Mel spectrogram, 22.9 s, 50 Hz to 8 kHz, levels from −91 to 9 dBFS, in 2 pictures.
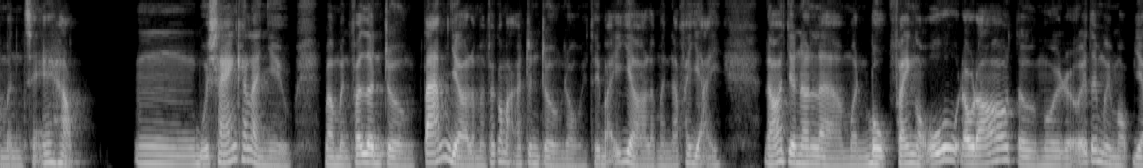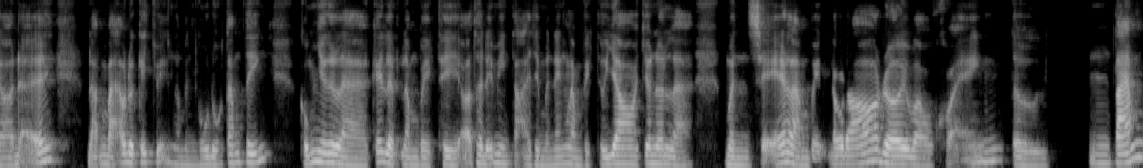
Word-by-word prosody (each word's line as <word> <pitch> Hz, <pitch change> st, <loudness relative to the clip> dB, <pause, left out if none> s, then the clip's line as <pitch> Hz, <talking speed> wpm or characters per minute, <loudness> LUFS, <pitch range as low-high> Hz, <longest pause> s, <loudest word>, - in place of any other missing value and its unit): mình 120 Hz, -1 st, -5 dB
sẽ 160 Hz, +7 st, -2 dB
học, 160 Hz, -1 st, 0 dB, 0.6 s
ừm, 145 Hz, -1 st, -1 dB
buổi 135 Hz, +1 st, +2 dB
sáng 165 Hz, +9 st, +3 dB
khá 220 Hz, -2 st, 0 dB
là 185 Hz, -7 st, +2 dB
nhiều. 120 Hz, -3 st, -5 dB, 0.3 s
Và 130 Hz, -, +1 dB
mình 125 Hz, -1 st, -2 dB
phải 150 Hz, +4 st, +5 dB
lên 150 Hz, -2 st, +8 dB
trường 120 Hz, -5 st, 0 dB
8:00 165 Hz, -, +5 dB
là 120 Hz, -, -2 dB
mình 120 Hz, 0 st, -6 dB
phải 160 Hz, -, -4 dB
có 180 Hz, -, -2 dB
mặt 165 Hz, -2 st, -3 dB
ở 140 Hz, -, -5 dB
trên 145 Hz, -2 st, -2 dB
trường 120 Hz, -4 st, -3 dB
rồi, 115 Hz, -1 st, -9 dB
thì 135 Hz, -, -4 dB
7:00 140 Hz, -4 st, 0 dB
là 115 Hz, -, -5 dB
mình 120 Hz, 0 st, -8 dB
đã 125 Hz, -, -7 dB
phải 150 Hz, +1 st, -4 dB
dậy. 135 Hz, -2 st, -3 dB, 0.4 s
Đó, 145 Hz, +5 st, +2 dB
cho 160 Hz, -3 st, +6 dB
nên 145 Hz, -1 st, +3 dB
là 120 Hz, -3 st, 0 dB
mình 125 Hz, +2 st, -4 dB
buộc 140 Hz, -1 st, +5 dB
phải 145 Hz, +1 st, +3 dB
ngủ 155 Hz, +8 st, +5 dB
đâu 145 Hz, 0 st, +7 dB
đó 175 Hz, +9 st, +3 dB
từ 130 Hz, -2 st, -1 dB
10:30 125 Hz, 0 st, -2 dB
tới 195 Hz, -, +1 dB
11:00 130 Hz, -4 st, -2 dB
để 180 Hz, +8 st, -1 dB, 0.3 s
đảm 145 Hz, -, -5 dB
bảo 155 Hz, +3 st, 0 dB
được 155 Hz, -1 st, +3 dB
cái -, -, -2 dB
chuyện -, -, -4 dB
là 135 Hz, -, -9 dB
mình 130 Hz, -1 st, -9 dB
ngủ 130 Hz, +2 st, -4 dB
đủ 130 Hz, -1 st, -3 dB
8 155 Hz, +1 st, -3 dB
tiếng. 165 Hz, +7 st, 0 dB, 0.3 s
Cũng 145 Hz, +5 st, -1 dB
như 170 Hz, -3 st, +4 dB
là 125 Hz, -5 st, +1 dB
cái 180 Hz, -, -1 dB
lịch 155 Hz, -5 st, +1 dB
làm 130 Hz, -2 st, -4 dB
việc 125 Hz, -2 st, -4 dB
thì 130 Hz, -2 st, -1 dB
ở -, -, -4 dB
thời 145 Hz, -, 0 dB
điểm 140 Hz, +2 st, -1 dB
hiện 145 Hz, -1 st, -3 dB
tại 130 Hz, -, -8 dB
thì 130 Hz, -, -4 dB
mình 125 Hz, 0 st, -7 dB
đang 135 Hz, +2 st, -4 dB
làm 130 Hz, -2 st, -4 dB
việc 120 Hz, -2 st, -12 dB
tự 130 Hz, -, -2 dB
do, 140 Hz, 0 st, +2 dB
cho 150 Hz, -, +1 dB
nên 145 Hz, -1 st, +1 dB
là 125 Hz, -1 st, -4 dB, 0.3 s
mình 130 Hz, -3 st, -2 dB
sẽ 150 Hz, +6 st, 0 dB
làm 135 Hz, -7 st, +1 dB
việc 125 Hz, -2 st, -8 dB
đâu 140 Hz, +1 st, +1 dB
đó 155 Hz, +7 st, +2 dB
rơi 140 Hz, -3 st, +6 dB
vào 120 Hz, -2 st, -2 dB
khoảng 180 Hz, -, -8 dB, 0.2 s
từ, 120 Hz, -2 st, -5 dB, 0.4 s
ưm, 150 Hz, 0 st, -7 dB
tám 165 Hz, +11 st, +3 dB
140 Hz, 240 wpm, -23 LUFS, 125-155 Hz, 0.6 s, lên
